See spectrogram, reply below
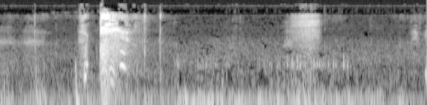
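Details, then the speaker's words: One sharp, explosive sneeze after a short intake of breath, then a softer breathy exhale, outdoors while hiking among trees and moss; the person suspects a new tree allergy; sneezing. "Oh, I think I was gonna sneeze. Maybe it's all these trees and moss."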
